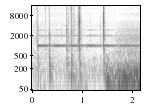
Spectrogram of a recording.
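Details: 2000 Chrysler Grand Voyager starting after the corroded ignition switch was replaced; a few clicks and a steady chime, then the engine catches and settles into an even low rumble, a normal start.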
